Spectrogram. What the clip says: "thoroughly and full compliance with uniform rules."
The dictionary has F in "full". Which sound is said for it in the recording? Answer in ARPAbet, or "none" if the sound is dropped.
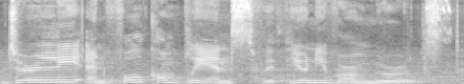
F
